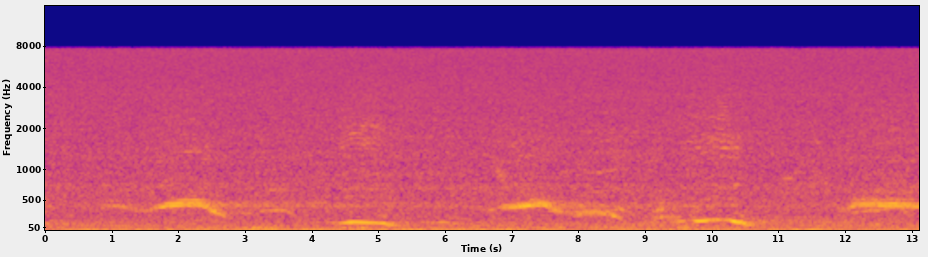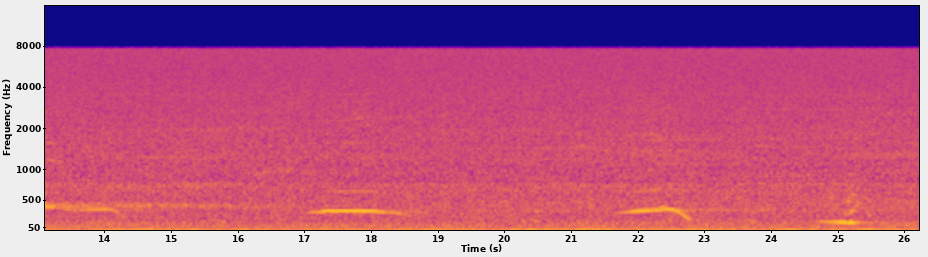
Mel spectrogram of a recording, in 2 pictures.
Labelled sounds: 2.1	2.4	humpback whale, 1.3 to 1.4 kHz
9.9	10.2	humpback whale, 1.5 to 1.8 kHz

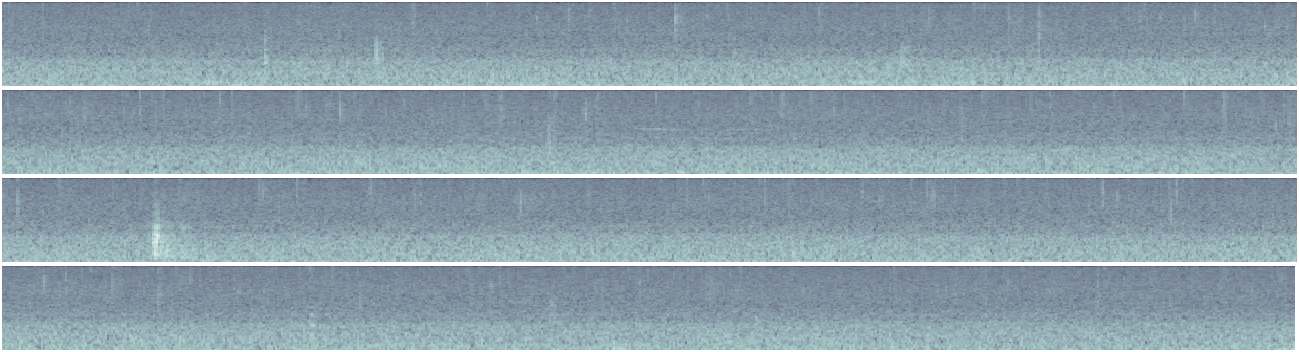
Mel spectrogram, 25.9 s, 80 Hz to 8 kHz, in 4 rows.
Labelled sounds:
9.6	9.9	killer whale, northern resident, A clan, AA subclan, A04 pod, 2.0 to 2.2 kHz

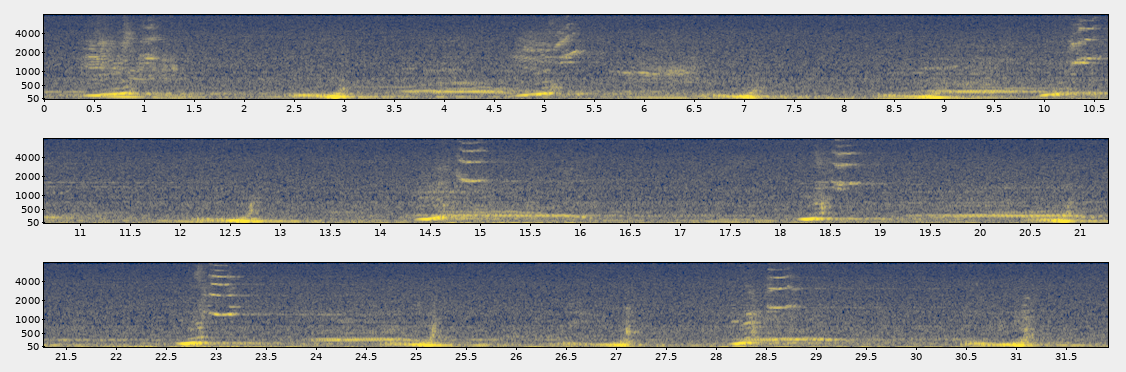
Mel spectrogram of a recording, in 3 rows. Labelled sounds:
1.0	1.2	humpback whale, 2.9 to 3.5 kHz
4.7	6.5	humpback whale, 0.80 to 3.0 kHz
10.3	10.7	humpback whale, 1.2 to 5.1 kHz
14.8	15.1	humpback whale, 1.5 to 7.1 kHz
18.4	18.9	humpback whale, 1.2 to 4.9 kHz
22.9	23.4	humpback whale, 1.1 to 5.1 kHz
28.5	28.9	humpback whale, 1.5 to 5.1 kHz

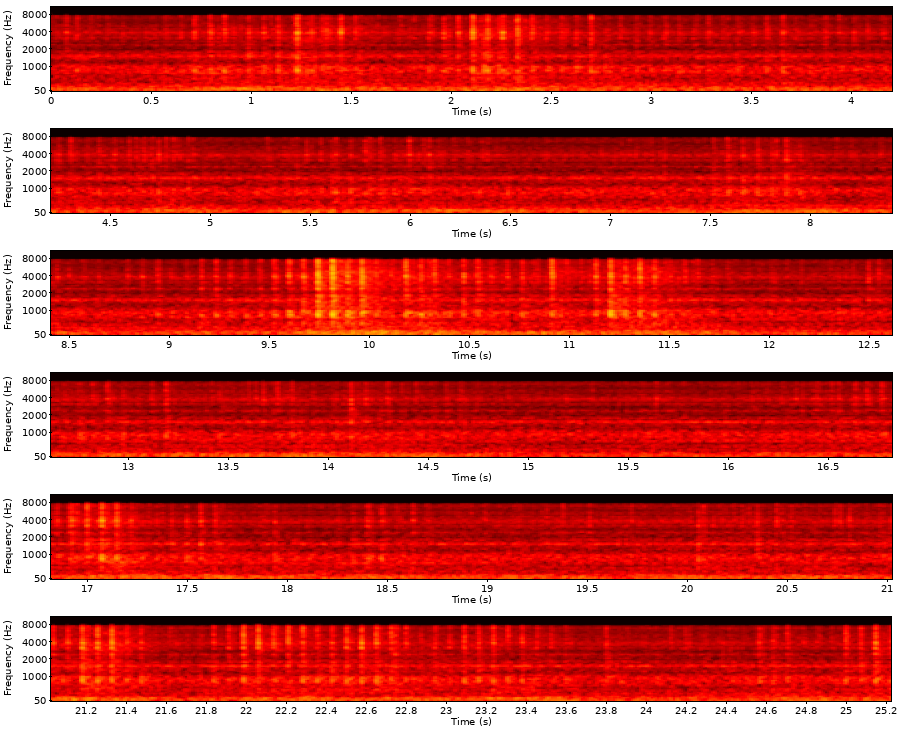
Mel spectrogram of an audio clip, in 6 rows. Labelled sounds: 9.7	10.0	vessel noise, 4.5 to 4.9 kHz
21.2	21.5	vessel noise, 2.7 to 3.0 kHz

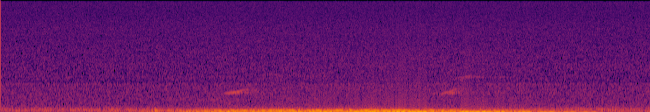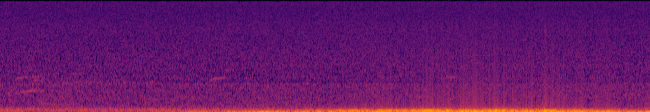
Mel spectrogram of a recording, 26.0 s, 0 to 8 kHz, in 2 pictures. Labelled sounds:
9.2	9.5	humpback whale, 0.83 to 0.99 kHz
17.2	17.5	humpback whale, 0.83 to 0.99 kHz

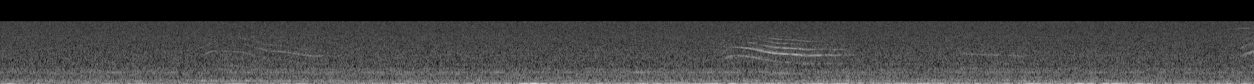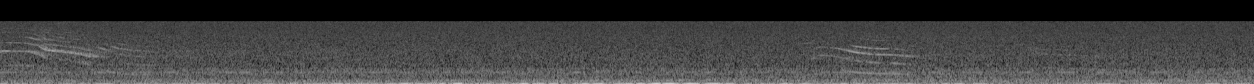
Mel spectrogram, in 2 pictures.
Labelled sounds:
2.5	3.3	killer whale, Bigg's (transient), 1.3 to 2.1 kHz
7.2	8.4	killer whale, Bigg's (transient), 1.1 to 3.4 kHz
9.6	9.9	killer whale, Bigg's (transient), 1.5 to 1.7 kHz
12.3	13.9	killer whale, Bigg's (transient), 0.93 to 5.5 kHz
20.7	21.7	killer whale, Bigg's (transient), 1.2 to 2.4 kHz

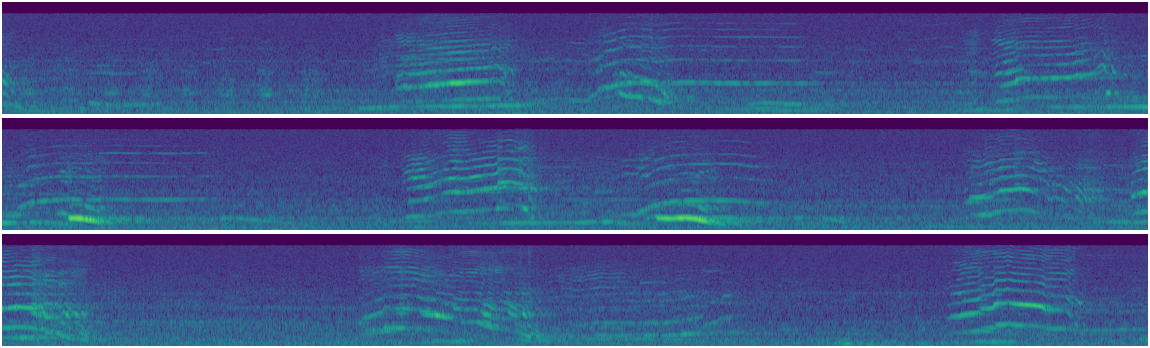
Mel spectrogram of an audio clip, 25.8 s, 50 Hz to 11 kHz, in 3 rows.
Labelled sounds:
0.7	1.0	humpback whale, 1.2 to 1.4 kHz
2.9	4.2	humpback whale, 0.80 to 7.1 kHz
4.5	6.0	humpback whale, 0.80 to 5.9 kHz
7.4	10.2	humpback whale, 0.80 to 7.0 kHz
11.5	14.4	humpback whale, 0.80 to 5.6 kHz
15.8	17.8	humpback whale, 0.83 to 5.5 kHz
18.1	18.5	humpback whale, 2.0 to 2.6 kHz
19.9	22.8	humpback whale, 0.80 to 7.0 kHz
24.3	25.5	humpback whale, 0.80 to 7.2 kHz

